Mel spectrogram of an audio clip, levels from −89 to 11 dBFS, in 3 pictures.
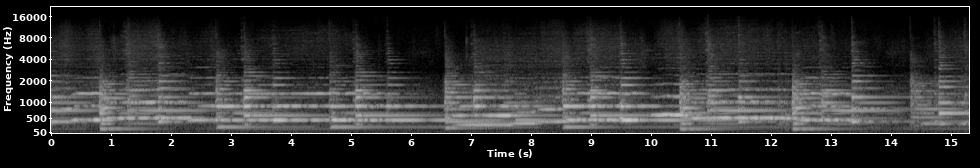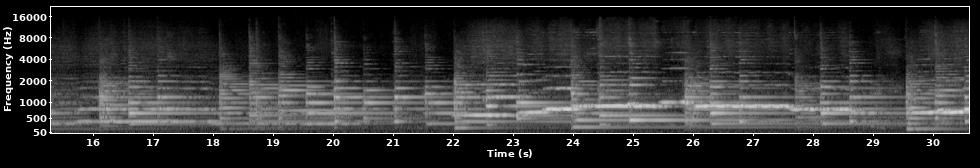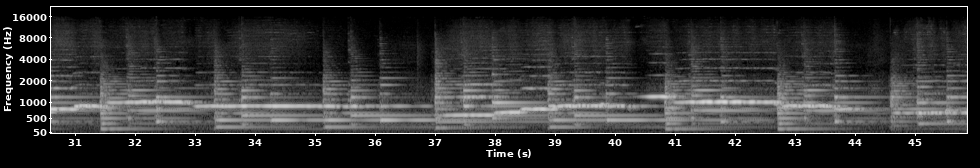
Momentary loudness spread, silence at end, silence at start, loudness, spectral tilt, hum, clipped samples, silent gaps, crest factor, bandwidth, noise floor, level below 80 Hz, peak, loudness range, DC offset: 14 LU; 0 s; 0 s; -19 LUFS; -5 dB/octave; none; under 0.1%; none; 16 dB; 13 kHz; -40 dBFS; -68 dBFS; -4 dBFS; 10 LU; under 0.1%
